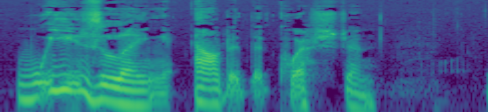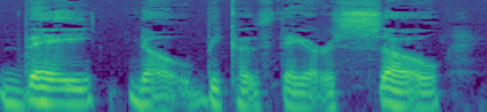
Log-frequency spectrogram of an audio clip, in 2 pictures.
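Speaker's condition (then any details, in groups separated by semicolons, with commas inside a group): Spasmodic dysphonia; travels to Portland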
